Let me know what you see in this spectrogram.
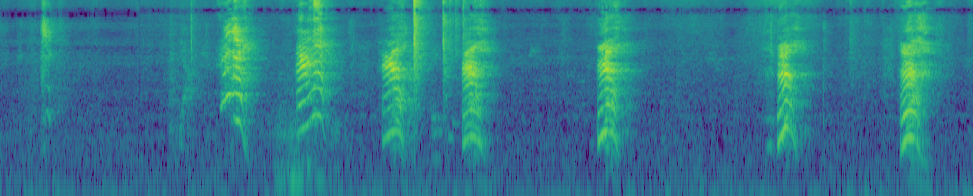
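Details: Different types of sneezing: a run of about eight sharp, explosive sneezes of varying style, each with a quick intake before it, in a quiet room.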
